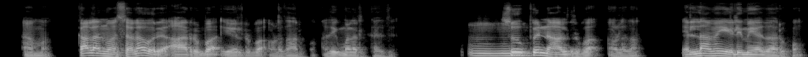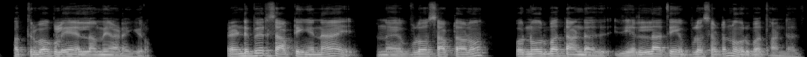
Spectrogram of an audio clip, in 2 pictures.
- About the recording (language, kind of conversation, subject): Tamil, podcast, நண்பருக்கு மனச்சோர்வு ஏற்பட்டால் நீங்கள் எந்த உணவைச் சமைத்து கொடுப்பீர்கள்?
- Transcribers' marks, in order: other noise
